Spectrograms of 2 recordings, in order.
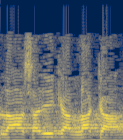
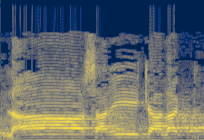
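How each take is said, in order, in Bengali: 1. শেষ শব্দটি একটি শেষ স্বরে শেষ হয়। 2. শেষ শব্দটি ব্যঞ্জনে শেষ হয়, কোনো স্বর নেই। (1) "লেখা আছে লা শারীকা লাকা" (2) "থামলে সাকিন হয়ে যায়"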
